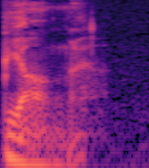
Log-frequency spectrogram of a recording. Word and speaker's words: 병: vow bong which um so you don't want to say bong not bong. Uh it's more like bang bang.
